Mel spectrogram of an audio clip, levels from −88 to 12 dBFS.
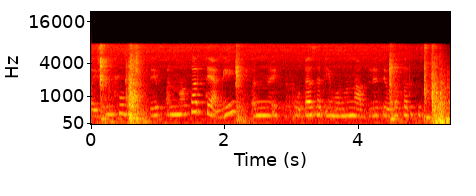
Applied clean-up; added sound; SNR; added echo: none; Train; -2 dB; reverberation time 0.4 s.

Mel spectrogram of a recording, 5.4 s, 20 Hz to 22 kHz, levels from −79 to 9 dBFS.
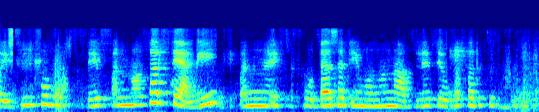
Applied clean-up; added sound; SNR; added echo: neural separator model SepFormer DNS4.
